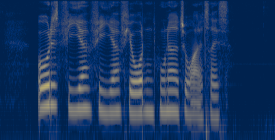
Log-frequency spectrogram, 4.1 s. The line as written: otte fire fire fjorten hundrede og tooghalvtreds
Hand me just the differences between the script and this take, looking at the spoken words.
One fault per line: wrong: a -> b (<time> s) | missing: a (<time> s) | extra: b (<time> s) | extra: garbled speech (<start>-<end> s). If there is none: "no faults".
no faults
